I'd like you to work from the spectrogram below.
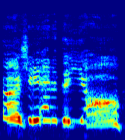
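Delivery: high, laughing shriek of delight; delighted outburst. Real, not acted. Host reacts to Pony's added y'all, delighted outburst. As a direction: cry out high, cracking up.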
